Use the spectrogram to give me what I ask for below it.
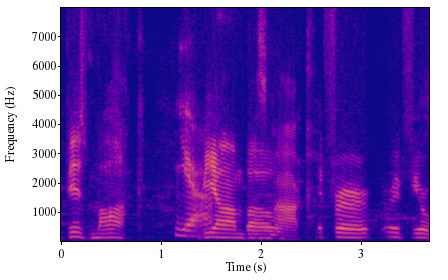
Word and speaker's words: Bismack: throws you though because it's spelled mac m-a-c-k so i feel like that's why people always get confused because when they're looking at the name they're gonna pronounce it kind of like that but it is bismarck we do it on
